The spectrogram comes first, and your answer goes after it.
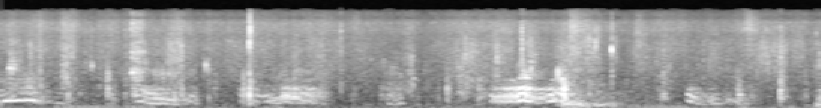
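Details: Five-week-old Labrador/hound mix rescue puppies indoors give harmonic whining yelps and growly yips in bursts of roughly a second, overlapping one another, with small thumps and shuffling between bursts.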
